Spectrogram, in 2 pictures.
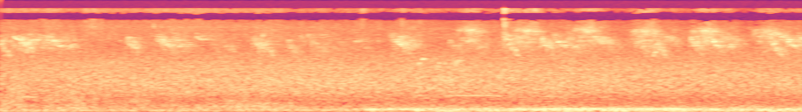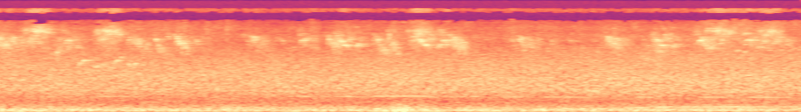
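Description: Small birds chirping, short high chirps repeated again and again, over a low steady rumble with a single thump about three-quarters through.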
